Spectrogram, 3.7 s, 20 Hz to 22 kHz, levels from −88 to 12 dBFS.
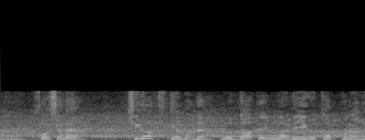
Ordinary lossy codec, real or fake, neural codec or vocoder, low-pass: none; fake; codec, 16 kHz, 4 kbps, FunCodec, trained on Chinese and English, 50 frames a second; none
